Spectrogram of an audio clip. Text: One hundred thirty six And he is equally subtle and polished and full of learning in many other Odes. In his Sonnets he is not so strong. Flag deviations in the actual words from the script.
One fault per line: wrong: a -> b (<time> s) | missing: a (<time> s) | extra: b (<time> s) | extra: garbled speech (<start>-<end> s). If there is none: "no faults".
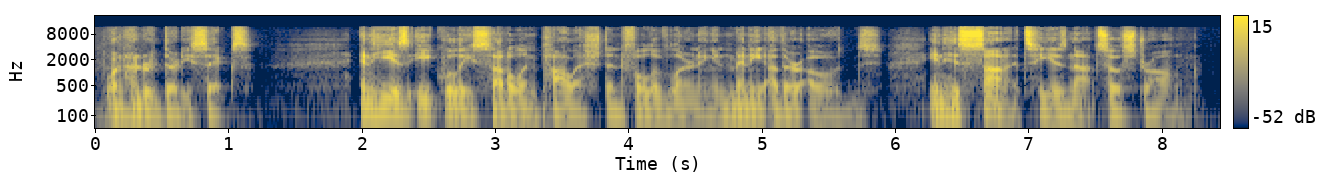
no faults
